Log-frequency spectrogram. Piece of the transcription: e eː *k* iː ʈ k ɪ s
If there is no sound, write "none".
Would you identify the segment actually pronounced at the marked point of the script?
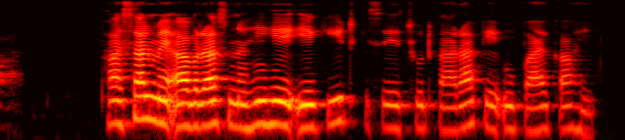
k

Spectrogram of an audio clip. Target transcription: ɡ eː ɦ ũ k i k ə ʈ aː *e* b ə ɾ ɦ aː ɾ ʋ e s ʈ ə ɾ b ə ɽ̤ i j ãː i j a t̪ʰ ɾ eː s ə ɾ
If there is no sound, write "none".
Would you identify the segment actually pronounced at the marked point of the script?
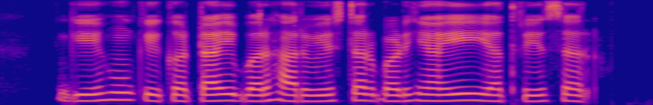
i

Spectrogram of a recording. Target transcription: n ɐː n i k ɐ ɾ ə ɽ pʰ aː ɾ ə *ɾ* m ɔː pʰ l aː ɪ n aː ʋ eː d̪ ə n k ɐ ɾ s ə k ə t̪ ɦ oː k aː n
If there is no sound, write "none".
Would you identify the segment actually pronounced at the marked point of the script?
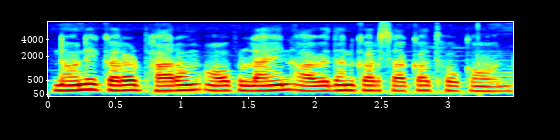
none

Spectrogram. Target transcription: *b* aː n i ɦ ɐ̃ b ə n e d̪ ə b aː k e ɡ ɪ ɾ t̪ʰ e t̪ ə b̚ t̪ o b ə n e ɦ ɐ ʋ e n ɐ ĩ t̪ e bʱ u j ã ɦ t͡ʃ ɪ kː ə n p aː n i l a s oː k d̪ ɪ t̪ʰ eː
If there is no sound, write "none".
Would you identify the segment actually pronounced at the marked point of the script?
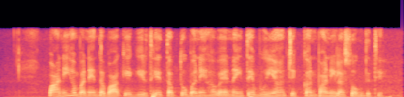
p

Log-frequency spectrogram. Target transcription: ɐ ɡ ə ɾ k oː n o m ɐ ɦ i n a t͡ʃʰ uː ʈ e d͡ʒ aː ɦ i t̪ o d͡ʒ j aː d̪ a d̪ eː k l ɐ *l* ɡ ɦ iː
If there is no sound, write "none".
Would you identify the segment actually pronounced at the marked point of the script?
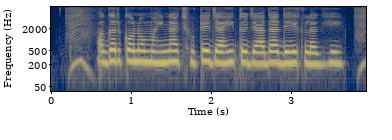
none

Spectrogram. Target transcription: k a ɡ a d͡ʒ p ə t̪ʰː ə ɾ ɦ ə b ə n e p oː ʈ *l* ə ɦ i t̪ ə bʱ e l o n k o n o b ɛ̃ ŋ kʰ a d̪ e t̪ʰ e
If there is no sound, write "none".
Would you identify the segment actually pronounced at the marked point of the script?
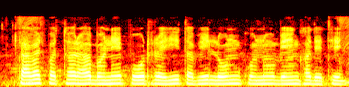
ɾ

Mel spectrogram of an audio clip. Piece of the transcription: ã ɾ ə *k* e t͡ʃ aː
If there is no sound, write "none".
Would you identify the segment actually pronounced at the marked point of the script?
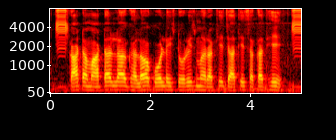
kʰ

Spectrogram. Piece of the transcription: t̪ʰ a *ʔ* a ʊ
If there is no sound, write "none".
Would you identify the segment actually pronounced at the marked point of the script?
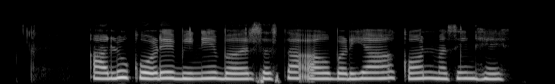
ʔ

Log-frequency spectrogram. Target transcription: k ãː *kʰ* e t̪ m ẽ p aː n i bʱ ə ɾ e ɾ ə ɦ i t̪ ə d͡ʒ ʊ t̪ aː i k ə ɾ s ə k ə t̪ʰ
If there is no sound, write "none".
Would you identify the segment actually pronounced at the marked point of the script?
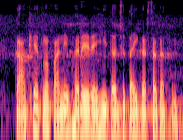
kʰ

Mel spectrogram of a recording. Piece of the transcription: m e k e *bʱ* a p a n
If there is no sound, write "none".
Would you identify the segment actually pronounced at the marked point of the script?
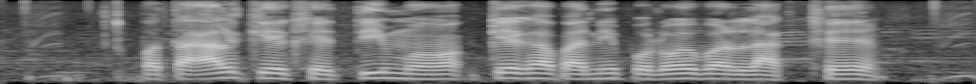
ɡʱ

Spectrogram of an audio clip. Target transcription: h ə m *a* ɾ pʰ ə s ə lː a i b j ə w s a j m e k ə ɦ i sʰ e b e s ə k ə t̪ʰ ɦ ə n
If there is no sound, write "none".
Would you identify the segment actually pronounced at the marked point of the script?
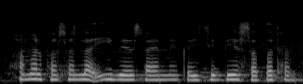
ə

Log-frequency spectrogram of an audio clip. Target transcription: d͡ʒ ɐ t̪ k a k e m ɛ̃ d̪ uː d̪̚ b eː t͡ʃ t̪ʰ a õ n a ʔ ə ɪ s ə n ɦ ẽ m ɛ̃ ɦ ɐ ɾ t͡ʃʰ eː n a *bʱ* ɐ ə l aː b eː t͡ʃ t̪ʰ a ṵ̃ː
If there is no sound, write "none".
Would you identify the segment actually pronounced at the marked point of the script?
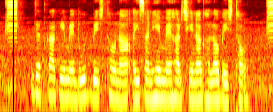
ɡʱ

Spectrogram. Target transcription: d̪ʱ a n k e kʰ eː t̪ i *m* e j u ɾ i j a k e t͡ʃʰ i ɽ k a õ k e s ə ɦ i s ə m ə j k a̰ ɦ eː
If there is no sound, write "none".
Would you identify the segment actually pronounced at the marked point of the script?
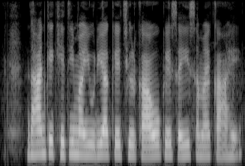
m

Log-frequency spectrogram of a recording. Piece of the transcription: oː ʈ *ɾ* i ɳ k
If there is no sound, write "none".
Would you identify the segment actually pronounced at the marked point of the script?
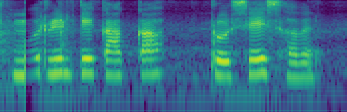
ɾ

